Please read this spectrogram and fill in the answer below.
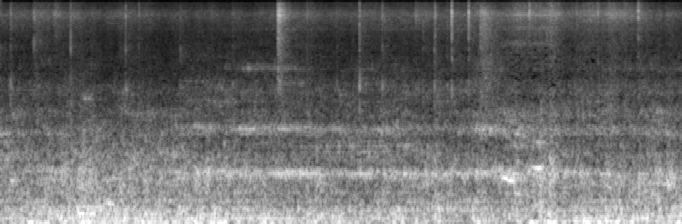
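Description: Tobu commuter electric train running along the track, heard from just behind the driver's cab: a steady low rumble of wheels on rail with scattered light clicks, and a faint whine in the middle.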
